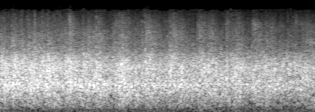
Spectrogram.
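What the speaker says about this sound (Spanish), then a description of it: "Dale un aplauso grande al Rey." A church congregation breaks into a big round of applause, dense and steady clapping that stays at full strength for the whole stretch without pause.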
